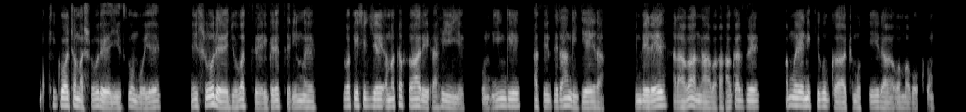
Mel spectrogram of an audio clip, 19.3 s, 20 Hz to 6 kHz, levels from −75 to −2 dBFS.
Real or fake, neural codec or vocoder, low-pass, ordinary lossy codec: fake; codec, 16 kHz, 2 kbps, FreqCodec, larger model; 5.4 kHz; MP3, 48 kbps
